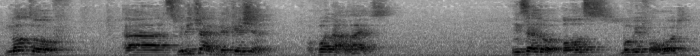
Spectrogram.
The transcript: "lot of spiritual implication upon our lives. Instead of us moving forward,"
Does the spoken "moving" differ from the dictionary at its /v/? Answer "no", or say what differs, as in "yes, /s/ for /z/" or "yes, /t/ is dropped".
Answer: no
